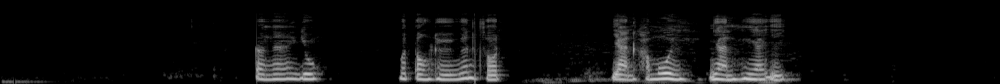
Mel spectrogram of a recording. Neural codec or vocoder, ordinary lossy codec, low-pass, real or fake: none; none; none; real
